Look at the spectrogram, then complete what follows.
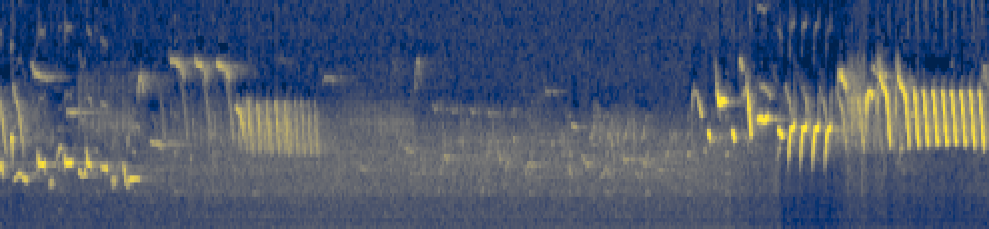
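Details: A wren recorded for training cage songbirds delivers rapid 'tembakan' song. Descending high chatter opens, then a short buzzy trill. After a long near-silent pause, a crisp, evenly spaced high trill of about a dozen notes ends the passage.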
